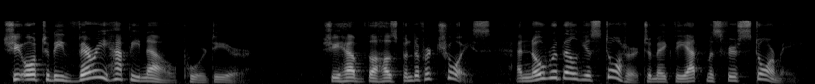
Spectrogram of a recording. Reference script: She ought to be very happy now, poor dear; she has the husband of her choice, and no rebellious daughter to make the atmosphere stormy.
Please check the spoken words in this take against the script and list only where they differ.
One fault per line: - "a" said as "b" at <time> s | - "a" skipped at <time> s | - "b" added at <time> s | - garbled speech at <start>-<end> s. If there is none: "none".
- "has" said as "have" at 3.4 s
